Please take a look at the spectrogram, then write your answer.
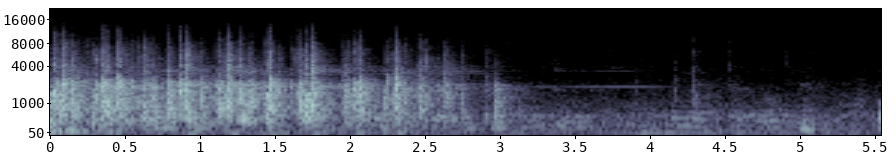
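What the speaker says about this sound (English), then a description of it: "An applause, please." Brief, fairly sparse clapping from a small audience at a design ethics meetup, about three seconds of close hand claps that fade into room noise and scattered taps.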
